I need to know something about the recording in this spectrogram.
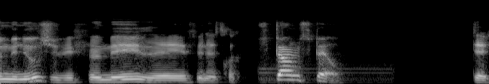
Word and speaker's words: fermer: How do you pronounce ER? A. Right? Fermer. Fermer, yeah?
